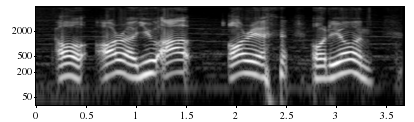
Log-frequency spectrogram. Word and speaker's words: Orion: Orion. Did I pronounce that correctly? Orion. Orion. Come on. We're in the valley. It's Orion.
